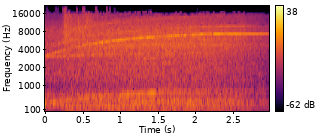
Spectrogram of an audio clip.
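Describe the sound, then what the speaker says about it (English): A eufy X8 Pro robot vacuum's self-emptying dock runs loudly and steadily, a roaring jet-like whoosh with a rising whine that holds for a few seconds before tapering off. "The X8 Pro's self-empty on the other hand is pretty loud, but it does only last a few seconds"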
